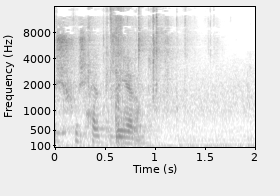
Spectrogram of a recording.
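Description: A woman's voice for about the first second, then a soft rustle of a chocolate bar's foil and paper wrapper being handled.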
